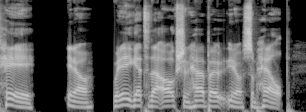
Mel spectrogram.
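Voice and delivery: ordinary talk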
